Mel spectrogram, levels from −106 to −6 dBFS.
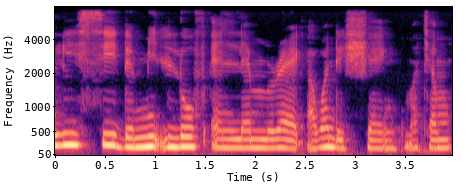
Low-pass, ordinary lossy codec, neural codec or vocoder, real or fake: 7.2 kHz; none; none; real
